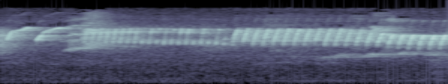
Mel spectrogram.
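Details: A Belgian canary sings rising slurred notes that lead straight into a fast, rolling, high-pitched trill with a slight change of rhythm near the end.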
